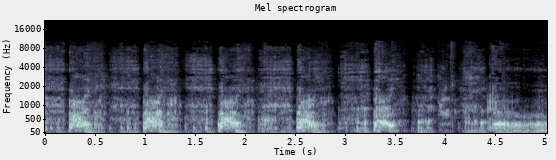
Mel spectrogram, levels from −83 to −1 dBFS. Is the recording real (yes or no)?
yes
